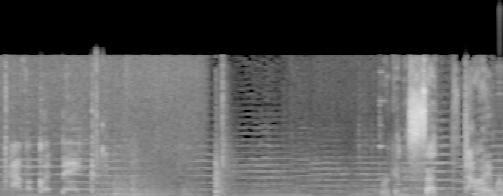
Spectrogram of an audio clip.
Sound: oven closing

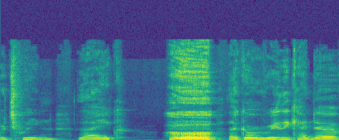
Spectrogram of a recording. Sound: person growls

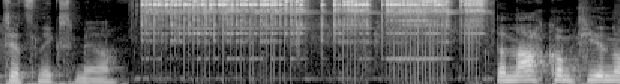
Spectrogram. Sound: hammer sounds

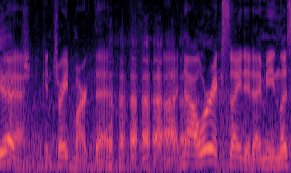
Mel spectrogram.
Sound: laughing

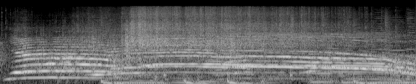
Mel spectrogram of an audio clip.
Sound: cheering

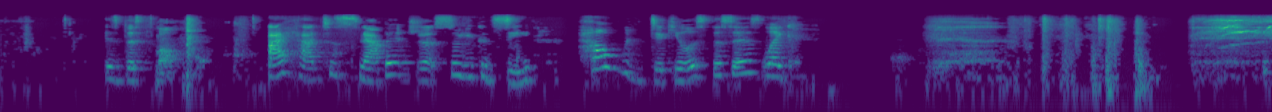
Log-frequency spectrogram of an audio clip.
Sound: wheezing

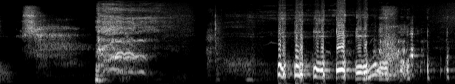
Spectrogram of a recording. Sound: panel laughs

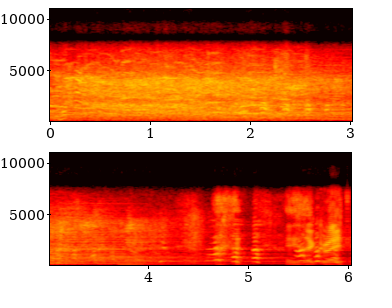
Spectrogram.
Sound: laughs

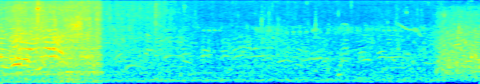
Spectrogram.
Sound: nature sounds; shouting continues

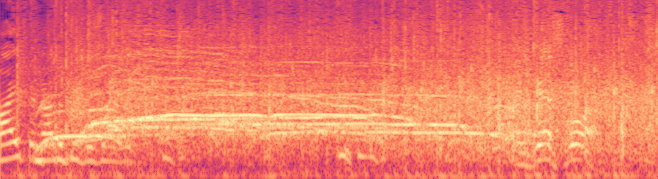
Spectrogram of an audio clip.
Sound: audience applauding; cheering

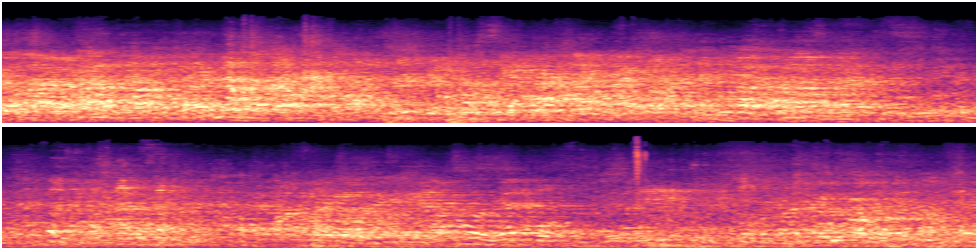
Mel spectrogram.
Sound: applause; conversation din

